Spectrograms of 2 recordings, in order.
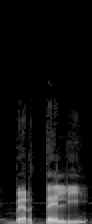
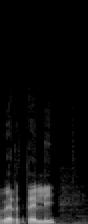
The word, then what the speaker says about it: Berthely: Bertelli y mi apellido se escribe con B de bueno, después de la T una H e Y al final, P. Bertelli.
